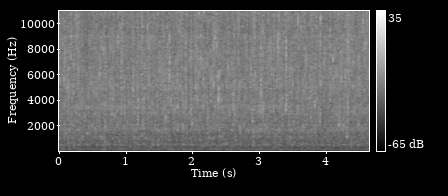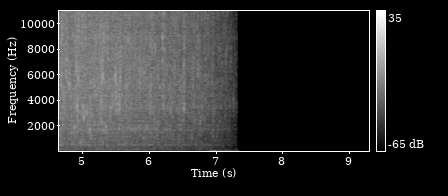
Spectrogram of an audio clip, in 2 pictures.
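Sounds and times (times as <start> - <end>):
calm small river flow in close perspective: 0.0 - 7.4.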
